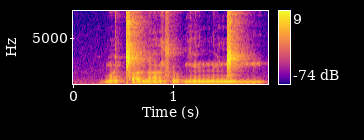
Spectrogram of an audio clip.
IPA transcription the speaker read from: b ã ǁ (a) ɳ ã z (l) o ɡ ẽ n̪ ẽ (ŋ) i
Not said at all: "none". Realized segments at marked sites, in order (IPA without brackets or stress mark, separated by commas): a, ɾ, ŋ͡ǁ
